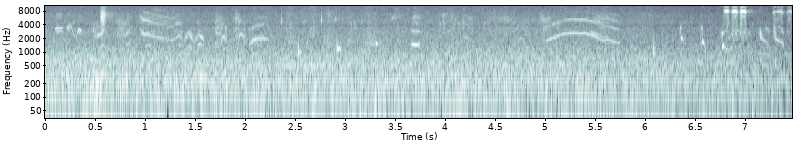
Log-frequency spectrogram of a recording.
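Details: A Blue Jay's whisper song, a quiet breeding-season song, has soft slurred whistles rising and falling with scattered clicks and liquid notes over a steady low background hiss.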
